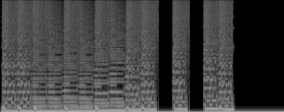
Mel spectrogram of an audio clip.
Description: Unknown Jingle; overlord nes

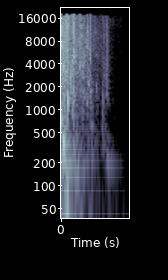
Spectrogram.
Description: Enemy Hit; Jasmine Corote

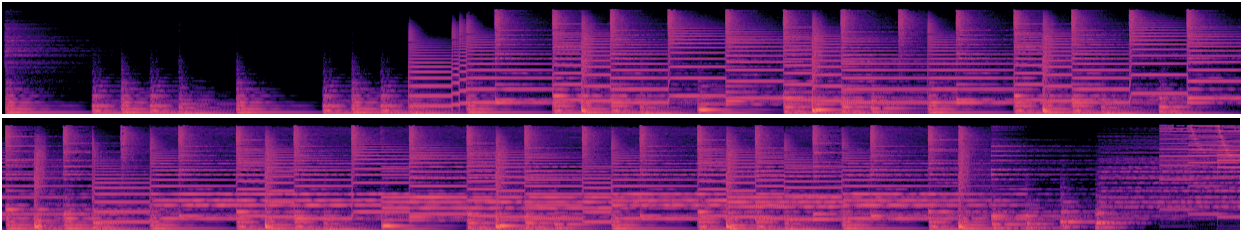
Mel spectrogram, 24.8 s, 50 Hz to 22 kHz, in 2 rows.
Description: Suspense; A Summer with the Shiba Inu; PS4

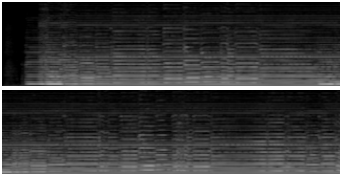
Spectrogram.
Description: Tavern; Assassin's Creed Unity

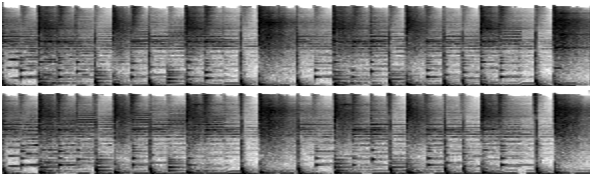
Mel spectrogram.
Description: DnB; hot lava; ios macos windows

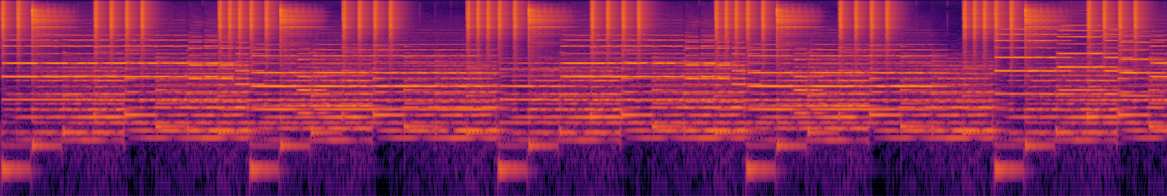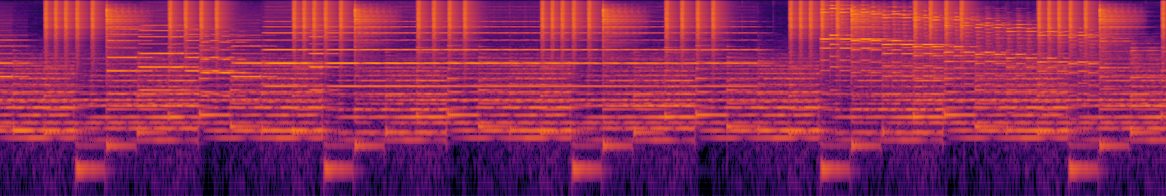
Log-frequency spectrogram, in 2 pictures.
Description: Cave; Elfaria; SNES

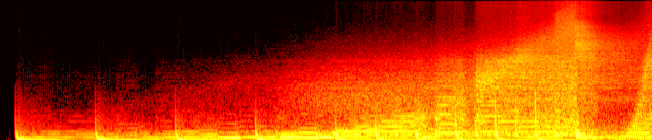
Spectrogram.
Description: Forest Begin Fighting; bright memory mobile

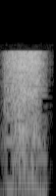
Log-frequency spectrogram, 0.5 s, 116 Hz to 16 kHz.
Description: Tray slide; papas cupcakeria online windows gamerip 2013

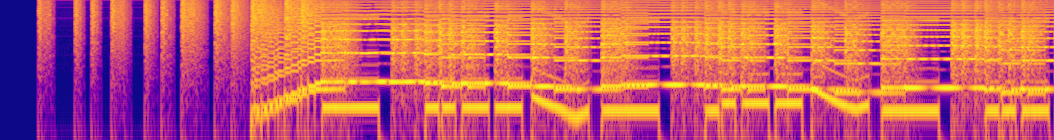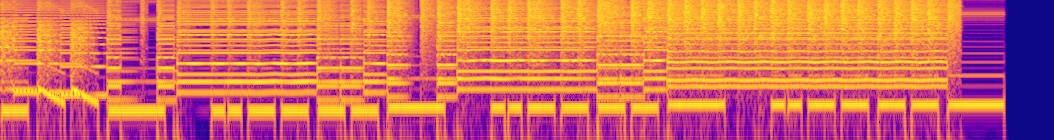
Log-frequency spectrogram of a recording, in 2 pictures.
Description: All Stage Clear

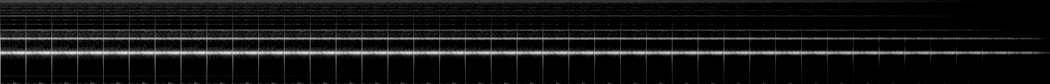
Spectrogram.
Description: Voice Loop C5

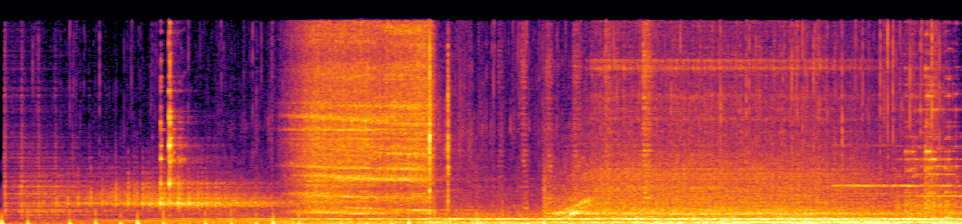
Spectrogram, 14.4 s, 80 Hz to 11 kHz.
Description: portal; House of 1000 Doors Serpent Flame

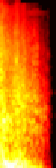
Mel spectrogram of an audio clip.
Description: Damage; B Nectar; Monster Squad

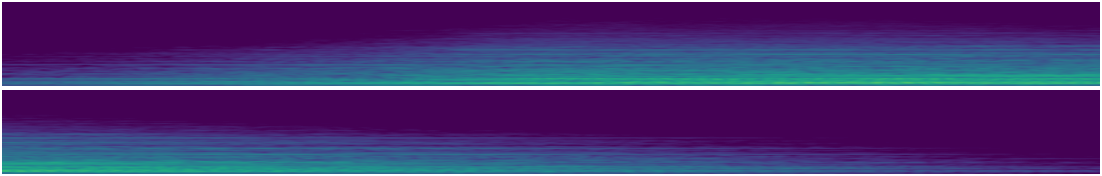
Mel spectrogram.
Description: amb strings; gamerip; blackfaun

